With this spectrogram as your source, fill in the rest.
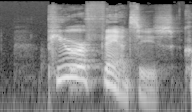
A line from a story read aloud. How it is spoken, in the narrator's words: cried the unknown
